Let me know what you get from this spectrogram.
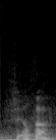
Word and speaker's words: Shilta: How do you say singular Shiltos? Shilta? Okay. Shilta Chaf Aleph.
